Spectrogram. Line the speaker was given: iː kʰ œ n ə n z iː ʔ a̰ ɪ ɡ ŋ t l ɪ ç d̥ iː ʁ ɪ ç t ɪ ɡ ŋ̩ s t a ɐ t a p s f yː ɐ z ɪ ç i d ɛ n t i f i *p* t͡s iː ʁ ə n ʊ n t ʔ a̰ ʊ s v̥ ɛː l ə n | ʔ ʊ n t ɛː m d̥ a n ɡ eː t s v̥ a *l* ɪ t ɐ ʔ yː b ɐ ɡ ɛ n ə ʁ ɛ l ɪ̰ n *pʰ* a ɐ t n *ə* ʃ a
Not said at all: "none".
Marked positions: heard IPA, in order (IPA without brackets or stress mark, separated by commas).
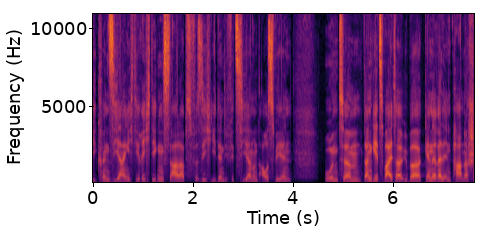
none, none, pʰ, ɐ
